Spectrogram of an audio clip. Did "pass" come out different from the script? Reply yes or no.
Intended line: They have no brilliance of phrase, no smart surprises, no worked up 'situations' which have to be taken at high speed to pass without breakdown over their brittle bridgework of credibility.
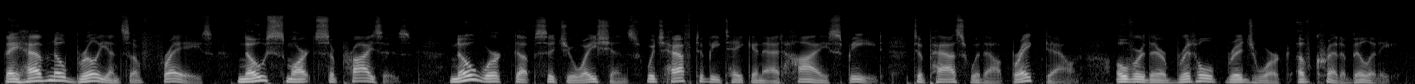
no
